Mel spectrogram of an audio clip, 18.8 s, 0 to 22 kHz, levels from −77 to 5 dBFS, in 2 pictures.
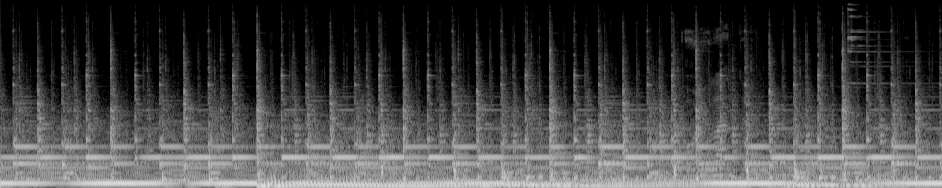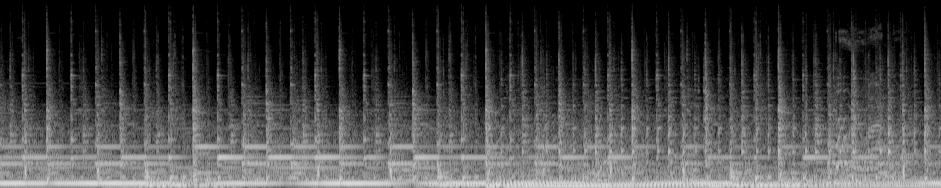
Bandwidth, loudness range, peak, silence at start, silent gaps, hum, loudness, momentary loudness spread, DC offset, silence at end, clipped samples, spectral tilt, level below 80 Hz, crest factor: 11.5 kHz; 1 LU; 0 dBFS; 0 s; none; none; -14 LUFS; 4 LU; under 0.1%; 0 s; under 0.1%; -7.5 dB/octave; -18 dBFS; 12 dB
